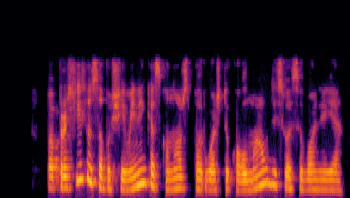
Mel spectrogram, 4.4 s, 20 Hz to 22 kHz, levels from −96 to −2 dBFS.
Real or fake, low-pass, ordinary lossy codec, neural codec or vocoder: real; 7.2 kHz; Opus, 24 kbps; none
